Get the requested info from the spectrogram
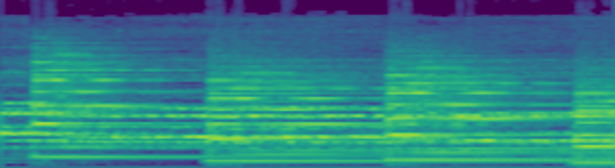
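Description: Church bells ringing: four strikes about a second and a quarter apart, each at a different pitch, every bell ringing on under the next.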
